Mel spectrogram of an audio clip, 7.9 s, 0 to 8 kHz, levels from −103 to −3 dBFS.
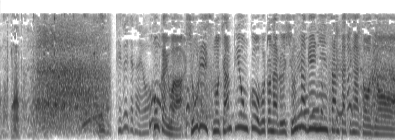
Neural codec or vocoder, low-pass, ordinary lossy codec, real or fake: none; 7.2 kHz; MP3, 24 kbps; real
